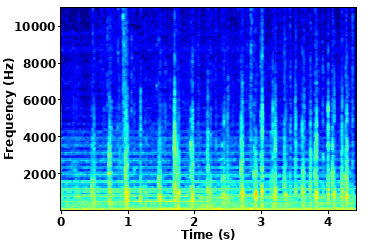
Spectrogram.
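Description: Horses galloping in an endurance race across the Mongolian steppe, a rapid clip-clop of hooves drumming steadily at a moderate distance, with no voices.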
